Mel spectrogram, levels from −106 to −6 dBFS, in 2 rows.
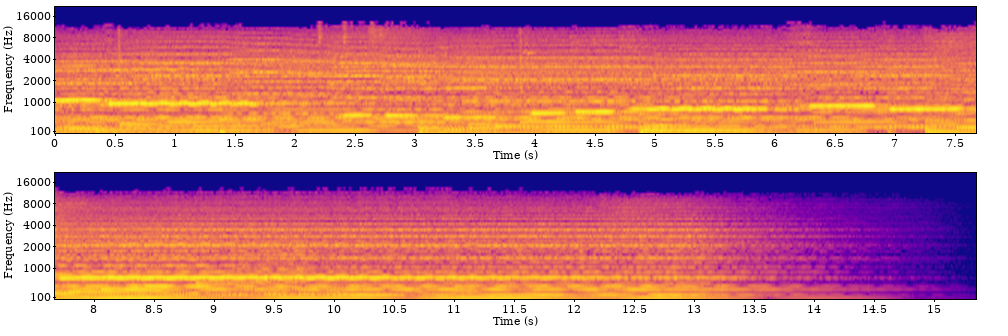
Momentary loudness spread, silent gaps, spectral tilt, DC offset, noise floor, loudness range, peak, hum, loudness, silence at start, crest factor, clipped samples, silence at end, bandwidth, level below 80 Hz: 7 LU; none; -5 dB/octave; under 0.1%; -75 dBFS; 7 LU; 0 dBFS; none; -14 LUFS; 0 s; 14 dB; under 0.1%; 1.75 s; 12 kHz; -30 dBFS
